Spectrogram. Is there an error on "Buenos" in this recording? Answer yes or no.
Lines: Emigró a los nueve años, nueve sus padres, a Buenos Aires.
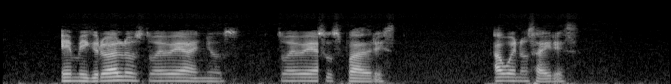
no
